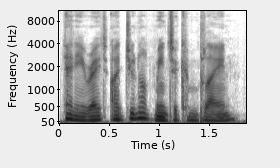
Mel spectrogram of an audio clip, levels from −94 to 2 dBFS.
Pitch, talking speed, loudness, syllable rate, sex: 105 Hz, 290 wpm, -16 LUFS, 6.2 syllables/s, male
